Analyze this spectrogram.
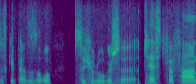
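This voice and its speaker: A man with a normal speaking voice, fairly high in pitch, with ordinary pitch variation. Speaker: podcast host, psychologist. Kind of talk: casual podcast chat. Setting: remote recording, live chat. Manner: witty, jokey.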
